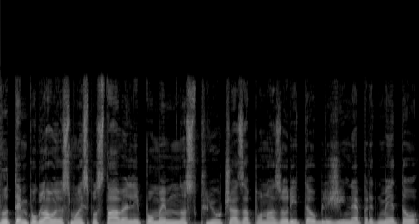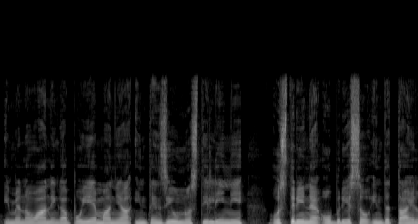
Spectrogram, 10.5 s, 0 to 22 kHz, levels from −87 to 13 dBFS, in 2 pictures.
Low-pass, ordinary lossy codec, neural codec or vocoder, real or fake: 14.4 kHz; none; none; real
